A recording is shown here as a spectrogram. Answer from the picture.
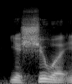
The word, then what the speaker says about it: Yeshua: He wrote in this letter, I know Jesus, Yeshu, which Yeshua in Hebrew is how you say Jesus, but the derogatory way to say it in Hebrew is Yeshu, which is an acronym for may his name be blotted out.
